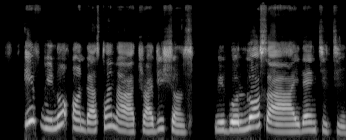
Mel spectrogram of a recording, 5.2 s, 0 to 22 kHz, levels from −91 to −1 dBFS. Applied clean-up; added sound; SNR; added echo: neural mask model Resemble Enhance denoiser.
